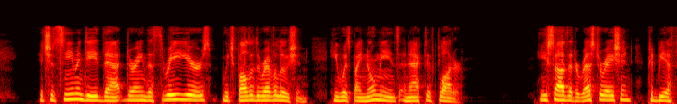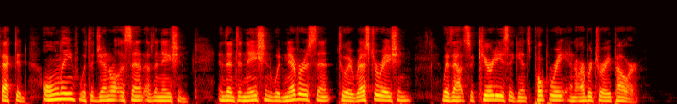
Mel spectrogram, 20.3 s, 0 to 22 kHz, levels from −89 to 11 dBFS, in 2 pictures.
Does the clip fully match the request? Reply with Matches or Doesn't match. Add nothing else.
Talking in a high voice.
Doesn't match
